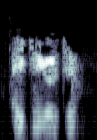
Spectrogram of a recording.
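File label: Police Dispatch, Scanner audio; Police 1 Dispatch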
